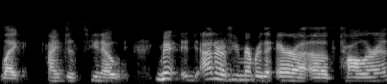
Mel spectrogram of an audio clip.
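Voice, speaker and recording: An ordinary speaking voice from a woman, fairly low in pitch, with ordinary pitch variation. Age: 60s. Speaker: yoga student. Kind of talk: casual chat. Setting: video call.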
